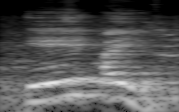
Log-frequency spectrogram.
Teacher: ए ऐ म्हणजे गळ्यातून पण आणि टाळूला पण जीभ लागली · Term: कंठ पण आणि तालू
